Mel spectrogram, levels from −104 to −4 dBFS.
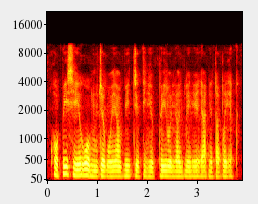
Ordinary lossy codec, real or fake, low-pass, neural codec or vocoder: none; fake; 9.9 kHz; autoencoder, 22.05 kHz, a latent of 192 numbers a frame, VITS, trained on one speaker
